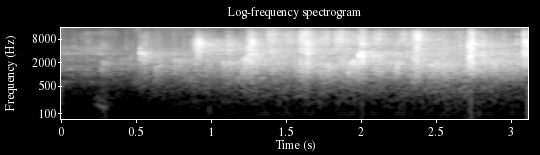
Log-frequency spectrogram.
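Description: A congregation at a church service claps in scattered, uneven bursts, moderately loud and slightly distant, with no clear cheering.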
